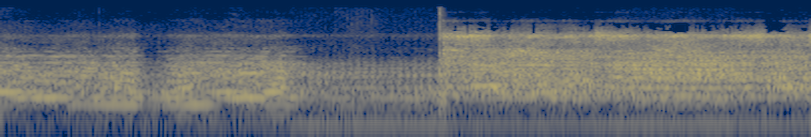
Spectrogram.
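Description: Proffie-board Neopixel lightsaber (Crimson Dawn Shrike) playing its sound font through the hilt speaker: a pitched hum whose tones shift as the blade swings, then about four seconds in a sudden loud crackling buzz that holds steady for about four seconds.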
